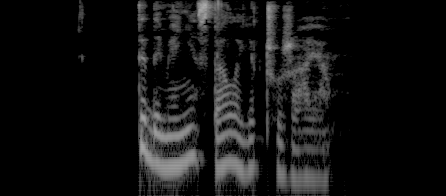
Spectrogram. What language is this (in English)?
Belarusian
